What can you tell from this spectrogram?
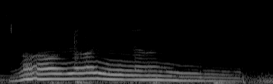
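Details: Angry kitten giving a sustained, throaty moaning growl nearly two and a half seconds long, starting with a quick upward swoop, holding level, then sagging gradually lower, with soft thumps below.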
